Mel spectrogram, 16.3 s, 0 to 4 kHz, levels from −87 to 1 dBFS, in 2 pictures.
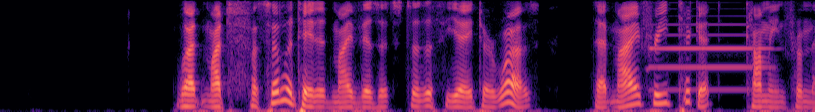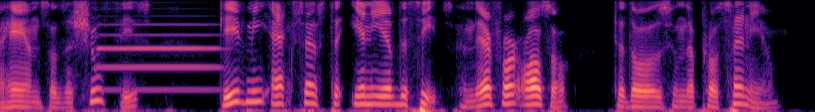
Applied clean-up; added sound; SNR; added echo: none; Wind instrument, woodwind instrument; 14 dB; none.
